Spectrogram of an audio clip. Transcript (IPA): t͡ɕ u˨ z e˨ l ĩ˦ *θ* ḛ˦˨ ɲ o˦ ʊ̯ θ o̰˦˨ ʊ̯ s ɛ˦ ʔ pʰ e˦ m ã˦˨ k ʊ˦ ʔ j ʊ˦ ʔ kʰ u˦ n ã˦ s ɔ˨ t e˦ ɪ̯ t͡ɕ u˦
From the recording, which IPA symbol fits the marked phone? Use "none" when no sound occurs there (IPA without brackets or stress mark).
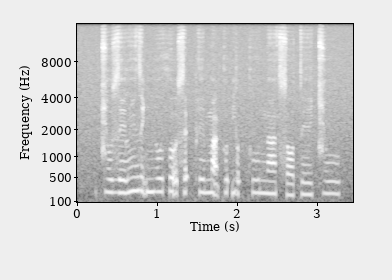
z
